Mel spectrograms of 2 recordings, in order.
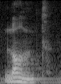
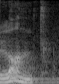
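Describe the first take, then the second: First: The vowel is a rounded 'aw' sound. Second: The vowel is a rounded 'aw' sound.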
